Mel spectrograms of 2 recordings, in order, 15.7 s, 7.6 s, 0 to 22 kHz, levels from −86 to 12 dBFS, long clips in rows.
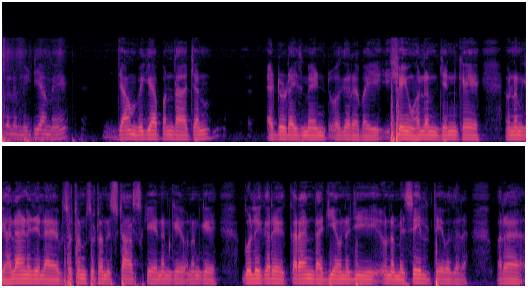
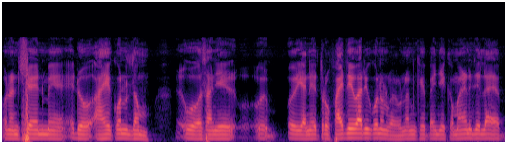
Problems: constant background noise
